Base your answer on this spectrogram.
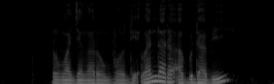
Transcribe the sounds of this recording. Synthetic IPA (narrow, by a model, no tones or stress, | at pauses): rumad͡ʒaŋaɾumpɔdiwandaɾaʔabudabi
